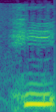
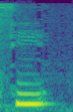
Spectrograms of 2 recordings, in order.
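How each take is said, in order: First: The first consonant is an aspirated h sound. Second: The first consonant is a hissed s sound. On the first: This is the jejeo pronunciation. "la aspiración de la S en posición inicial de sílaba" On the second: This is the standard pronunciation. "en lugar de"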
